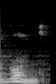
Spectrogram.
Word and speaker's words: wand: WAND 呢就是其实是 Harry Potter 他们都会有的那个就是魔杖的意思，然后大家注意一下它的发音， A 在这个地方呢发的是 O 这样一个短音，而不是 A 也不是 R，读作 WAND。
